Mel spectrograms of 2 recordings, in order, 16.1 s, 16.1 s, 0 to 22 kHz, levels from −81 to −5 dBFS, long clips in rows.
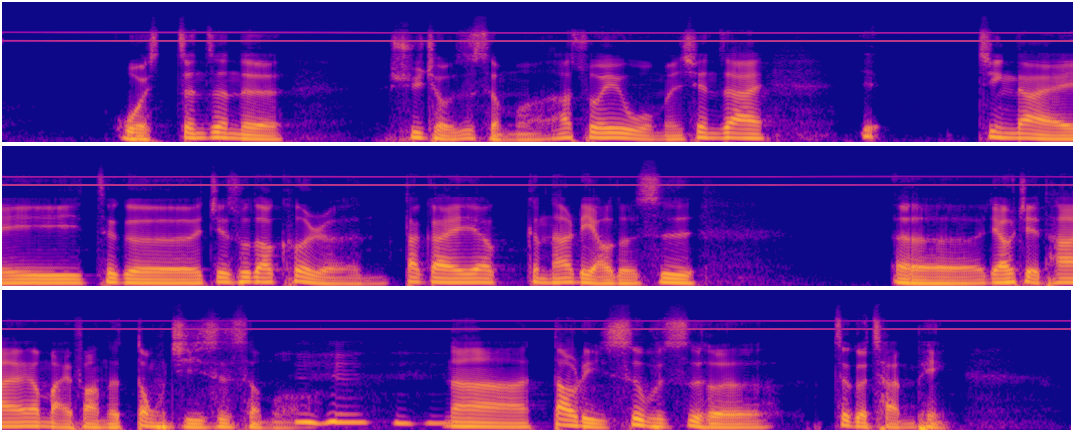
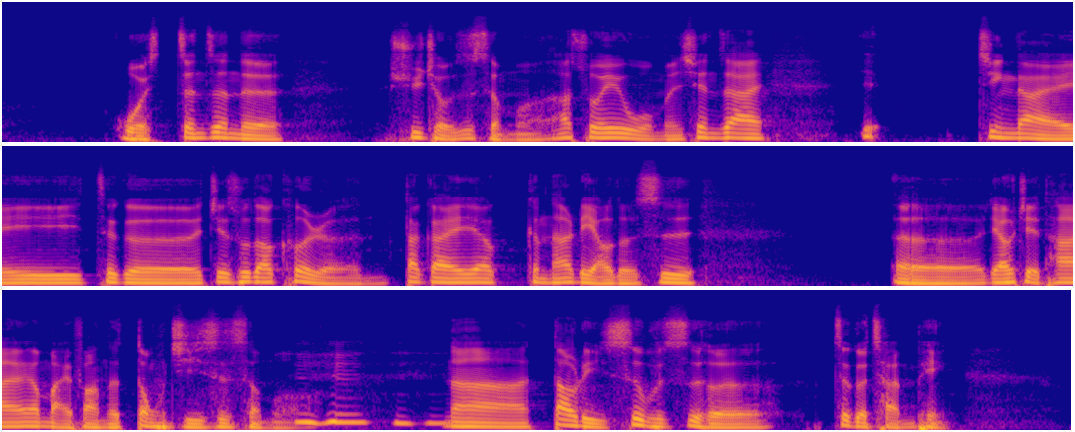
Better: second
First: high-pitched whine; noticeable; throughout; 7 kHz, 15 dB below the speech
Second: none

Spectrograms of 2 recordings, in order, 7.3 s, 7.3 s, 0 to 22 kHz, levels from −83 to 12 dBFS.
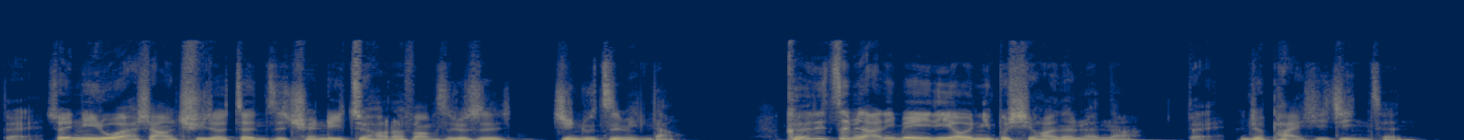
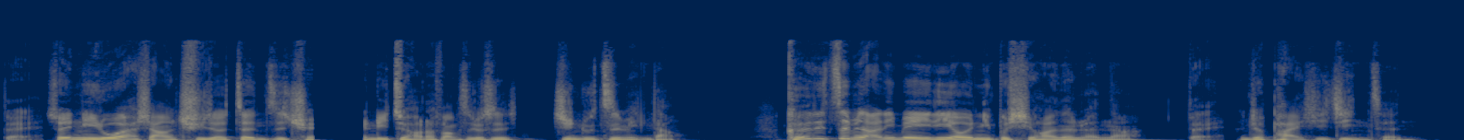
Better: first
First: none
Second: audio freezing; at 1.5 s

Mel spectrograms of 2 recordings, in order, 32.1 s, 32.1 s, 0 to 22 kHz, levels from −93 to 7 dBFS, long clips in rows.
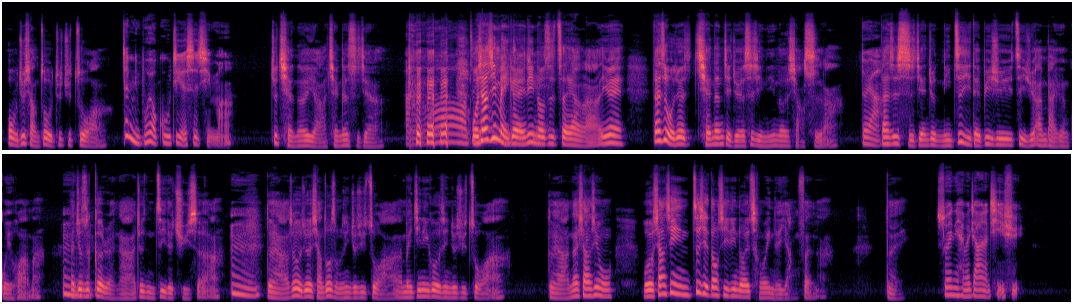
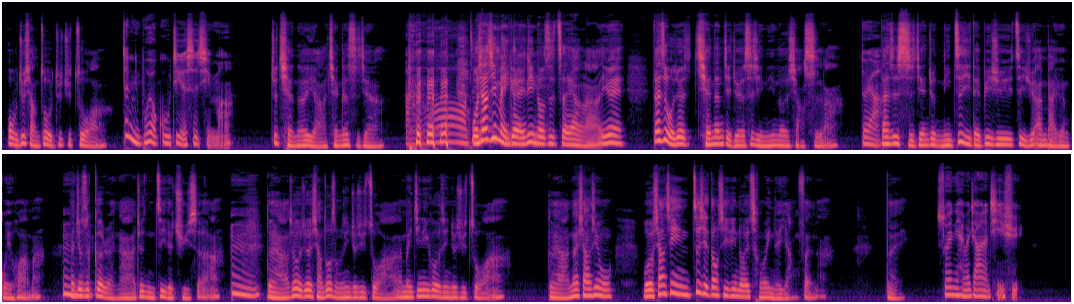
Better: second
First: thin; somewhat; fading below 300 Hz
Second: none

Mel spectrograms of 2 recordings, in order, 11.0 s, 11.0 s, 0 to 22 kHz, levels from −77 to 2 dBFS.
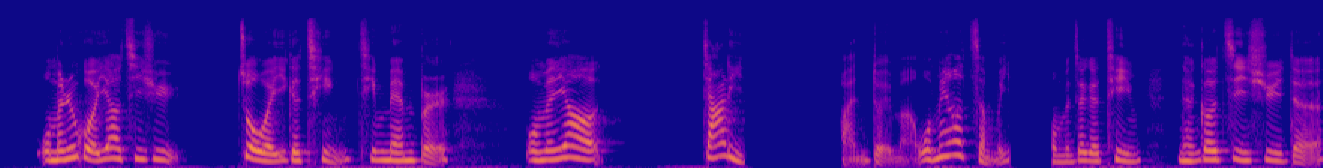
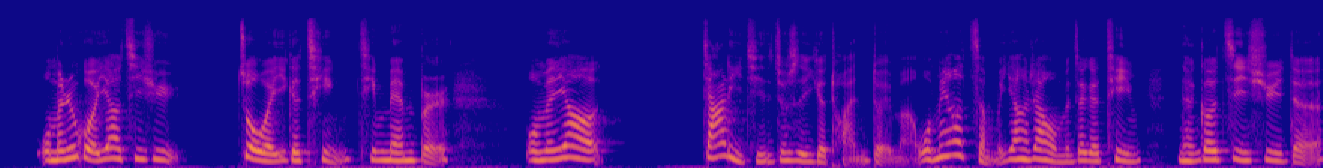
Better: second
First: audio cutting out; at 6 s for 1 s and at 8.5 s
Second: none

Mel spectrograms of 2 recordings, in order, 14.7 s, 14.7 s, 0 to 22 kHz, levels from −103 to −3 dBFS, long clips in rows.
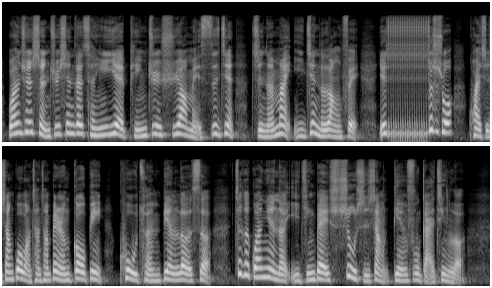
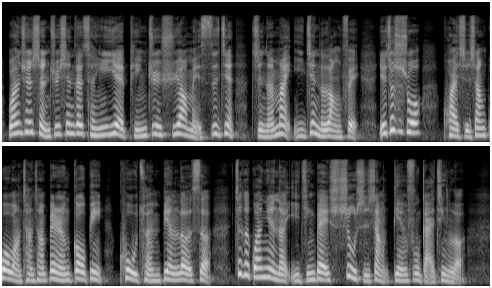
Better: second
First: audio freezing; at 6 s for 0.5 s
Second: none

